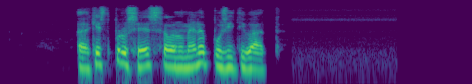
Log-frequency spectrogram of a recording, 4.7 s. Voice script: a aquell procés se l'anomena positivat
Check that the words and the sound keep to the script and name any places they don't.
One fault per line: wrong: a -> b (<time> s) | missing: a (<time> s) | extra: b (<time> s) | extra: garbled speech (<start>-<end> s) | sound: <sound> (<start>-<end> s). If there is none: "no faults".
wrong: aquell -> aquest (0.9 s)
